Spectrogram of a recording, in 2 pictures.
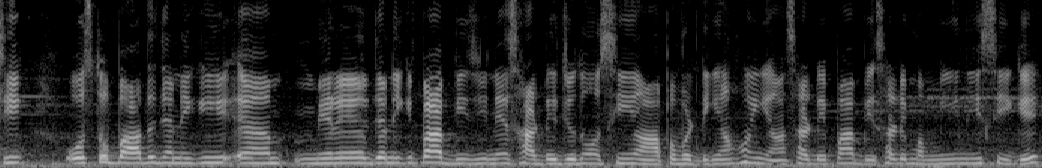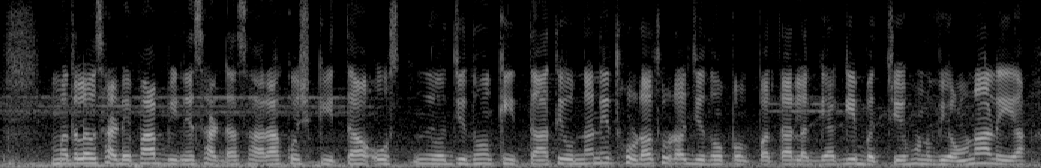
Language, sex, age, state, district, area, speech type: Punjabi, female, 45-60, Punjab, Faridkot, urban, spontaneous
